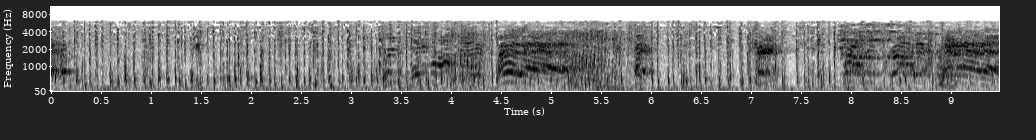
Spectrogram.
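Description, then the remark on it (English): A runaway horse gallops hard up Front Street, its rapid, pounding hoofbeats loud in a dense, unbroken rhythm, with a brief shout or whinny rising partway through. “Well, somebody's sure riding up Front Street awful fast, ain't they? Yeah. That's a runaway horse,”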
